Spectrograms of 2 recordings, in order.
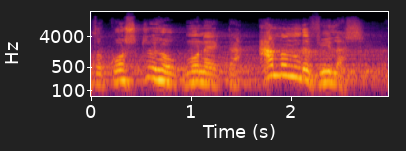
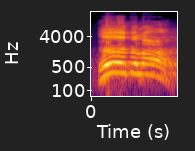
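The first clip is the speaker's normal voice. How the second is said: higher, louder call; shout; 11 semitones higher, 12 dB louder, slower than usual. Acted. Abu Bakr yelling at Bilal, loud call. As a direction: bark his name. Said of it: "এবার চিৎকার করছে".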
